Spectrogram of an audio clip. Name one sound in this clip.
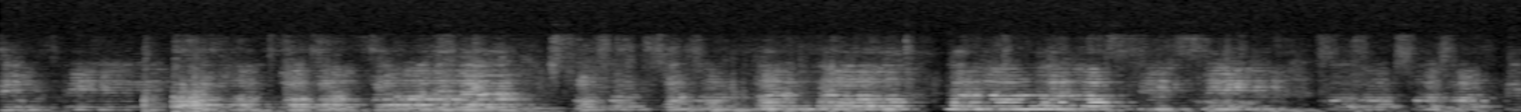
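A group of young people sings together, heard through an online call.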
